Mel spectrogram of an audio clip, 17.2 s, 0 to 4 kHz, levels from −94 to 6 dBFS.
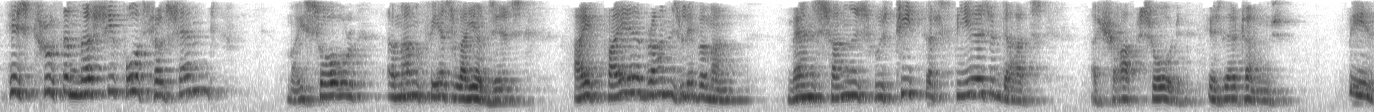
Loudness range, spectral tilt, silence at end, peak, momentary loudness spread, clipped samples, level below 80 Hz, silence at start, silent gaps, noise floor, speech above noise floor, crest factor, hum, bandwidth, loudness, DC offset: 4 LU; -10.5 dB/octave; 0 s; -6 dBFS; 15 LU; under 0.1%; -70 dBFS; 0.1 s; none; -64 dBFS; 42 dB; 18 dB; none; 4 kHz; -23 LUFS; under 0.1%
